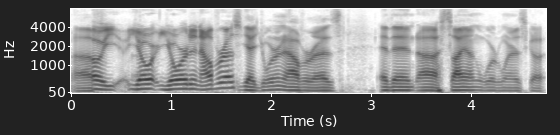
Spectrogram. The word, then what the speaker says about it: Yordan Alvarez: Yeah, Yordan Alvarez.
